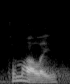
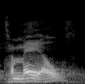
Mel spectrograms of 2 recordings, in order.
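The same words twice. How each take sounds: First: It is said with a Spanish-style pronunciation. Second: It is said with an English-style pronunciation. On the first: The speaker calls it right. "That's tamales" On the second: The speaker calls it wrong. "We don't say tamales"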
